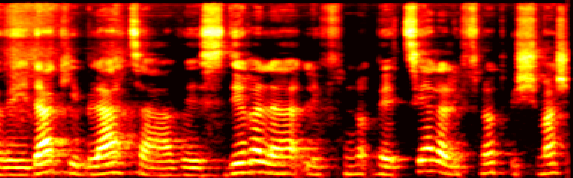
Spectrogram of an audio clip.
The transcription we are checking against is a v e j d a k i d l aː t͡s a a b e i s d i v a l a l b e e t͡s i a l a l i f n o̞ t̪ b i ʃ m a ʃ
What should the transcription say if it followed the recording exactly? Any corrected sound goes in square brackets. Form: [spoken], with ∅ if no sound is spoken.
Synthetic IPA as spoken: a v e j d a k i [b] l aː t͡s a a [v] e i s d i [ʁ] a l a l [v] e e t͡s i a l a l i f n o̞ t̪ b i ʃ m a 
